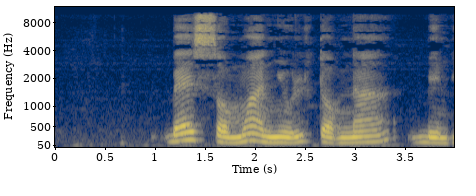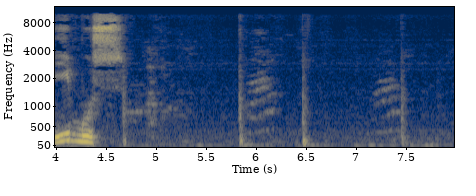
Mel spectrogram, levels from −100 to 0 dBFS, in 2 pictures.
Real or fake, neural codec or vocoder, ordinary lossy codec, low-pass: real; none; MP3, 64 kbps; 9.9 kHz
